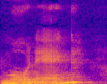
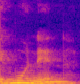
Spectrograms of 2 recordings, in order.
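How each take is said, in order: First: "morning" with its final -ing fully sounded; careful "morning", ending in ng rather than n. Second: "morning" said as "mornin", ending in a plain n; West Country dropped G. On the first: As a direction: say "morning" with the G on the end. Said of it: "You don't put your G's on the end". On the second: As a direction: drop the G at the end of "morning". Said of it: "that is the West Country way". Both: Shown as a demonstration.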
